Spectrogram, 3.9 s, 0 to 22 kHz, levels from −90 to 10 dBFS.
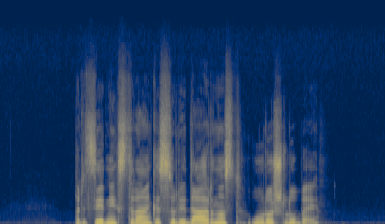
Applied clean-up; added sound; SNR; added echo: none; none; none; none.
